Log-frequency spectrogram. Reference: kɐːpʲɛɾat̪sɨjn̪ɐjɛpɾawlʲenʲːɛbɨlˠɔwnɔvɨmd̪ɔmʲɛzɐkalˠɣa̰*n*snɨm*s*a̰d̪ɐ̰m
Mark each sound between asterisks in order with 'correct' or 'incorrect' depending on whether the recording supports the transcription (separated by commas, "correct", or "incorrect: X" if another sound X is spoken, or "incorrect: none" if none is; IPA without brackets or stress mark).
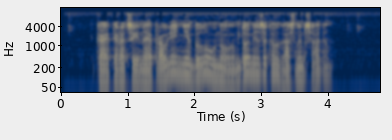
incorrect: none, correct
